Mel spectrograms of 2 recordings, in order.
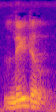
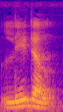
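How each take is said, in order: No difference in how they are said.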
